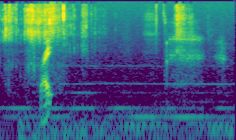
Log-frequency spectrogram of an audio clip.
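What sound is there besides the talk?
unwrapping and eating a Star Crunch snack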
